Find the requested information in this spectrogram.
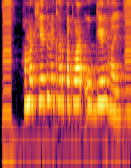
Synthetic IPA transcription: həməɾkʰet̪mekʰəɾpət̪waɾuk̚ɡelɦəj

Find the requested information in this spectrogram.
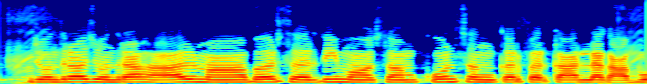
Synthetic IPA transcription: d͡ʒõːnd̪ɾad͡ʒõːnd̪ɾaɦaːlmaabəɾsəɾd̪imɔːsəmkʊnsə̃ŋkəɾpəɾkaːɾləɡaːbo

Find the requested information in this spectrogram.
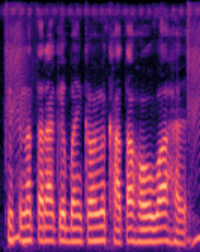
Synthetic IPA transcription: kɪt̪nat̪əɾəɦkebə̃ːɪ̃kamẽmẽkʰaːt̪aɦowaɦɛː

